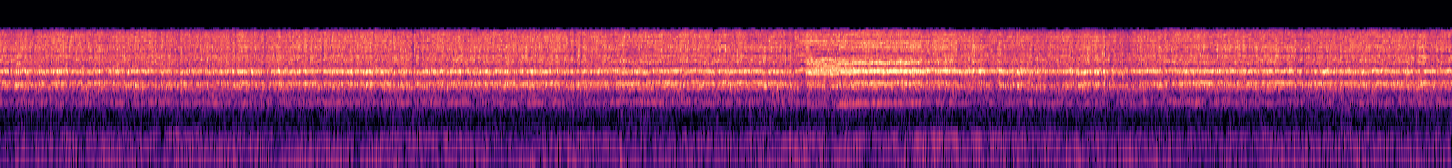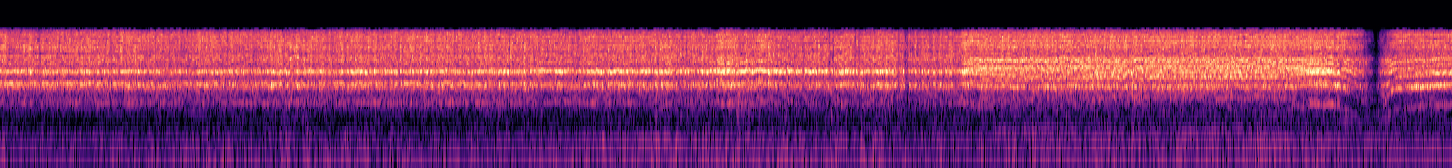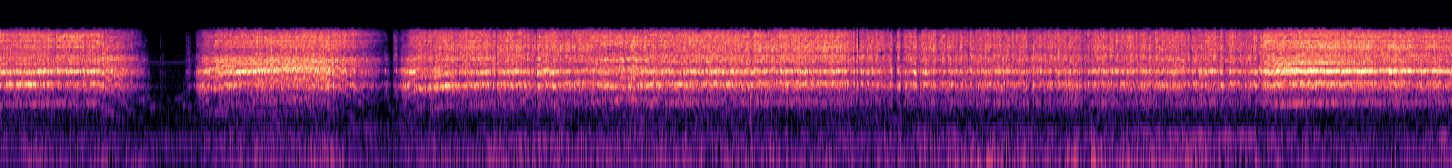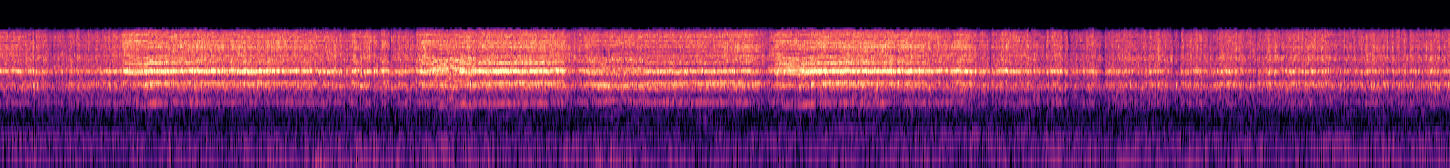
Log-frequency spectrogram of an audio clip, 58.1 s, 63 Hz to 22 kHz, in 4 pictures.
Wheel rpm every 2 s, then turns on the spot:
160, 160, 160, 160, 160, 160, 160, 160, 160, 160, 160, 160, 160, 160, 120, 80, 90, 160, 160, 160, 160, 160, 160, 160, 160, 160, 160, 160, 160.
none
